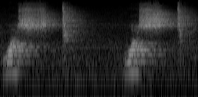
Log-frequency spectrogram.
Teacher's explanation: So wash, the sh, is voiceless, and the t, the ed, okay, it's also voiceless. So we pair them together, voiceless sound plus voiceless sound.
